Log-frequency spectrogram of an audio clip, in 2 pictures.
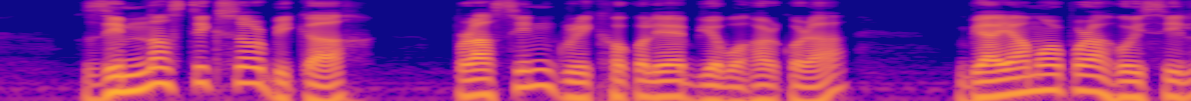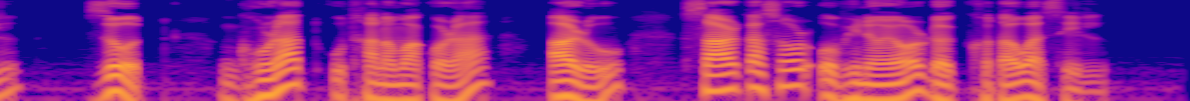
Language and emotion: Assamese, neutral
